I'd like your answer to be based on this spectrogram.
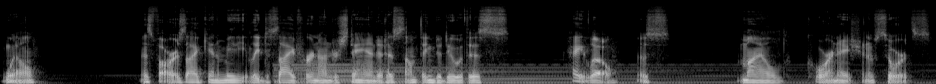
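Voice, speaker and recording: Man playing a deep, gravelly, formal vampire investigator. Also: steady tone, soft background music. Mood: grave, analytical. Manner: measured, halting, ornate formal wording. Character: Duke, formal, erudite male vampire investigator, coolly analytical. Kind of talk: tabletop roleplay in character.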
